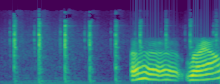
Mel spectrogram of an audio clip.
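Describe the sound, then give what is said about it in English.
A game timer clock, started for the first round of a word-guessing game, ticks five times in a steady, quick, crisp rhythm, then stops as a sustained, pitched voice takes over. “Start the clock now.”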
